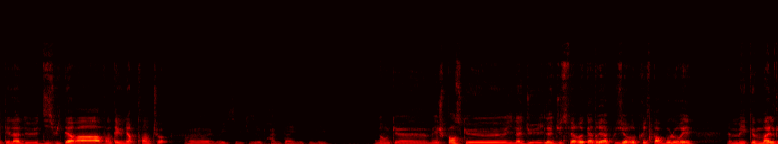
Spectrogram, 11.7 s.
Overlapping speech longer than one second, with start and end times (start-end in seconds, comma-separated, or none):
none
